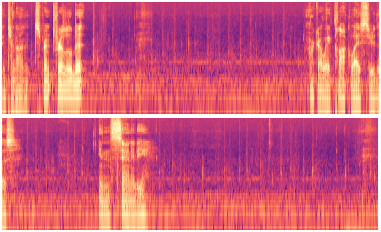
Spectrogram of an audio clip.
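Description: Footsteps scuff softly on stone.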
